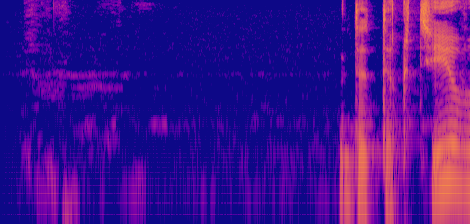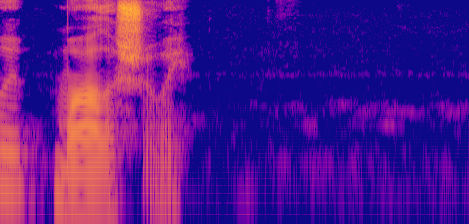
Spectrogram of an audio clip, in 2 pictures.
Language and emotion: Russian, sad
